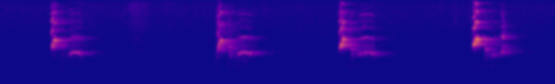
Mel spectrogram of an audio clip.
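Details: Indoor Indian ringneck parakeet kept as a pet, doing peekaboo and silly noises: four brief raspy notes with a loud squawky onset and a dropping tail, repeated every second or so, nothing else audible.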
